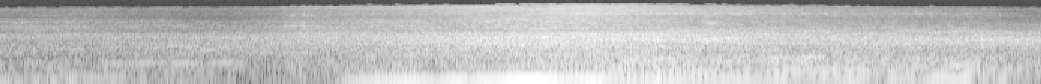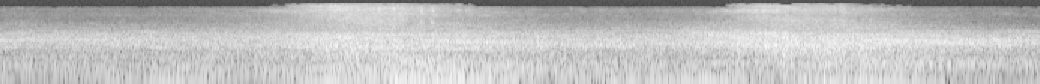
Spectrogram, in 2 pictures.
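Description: Street traffic: a car engine rumbles close by from about two seconds in, then two cars pass with a rush of tyre noise, one around the middle and one near the end.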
